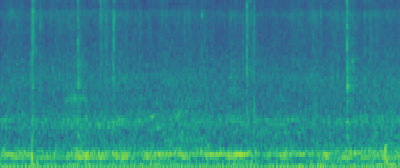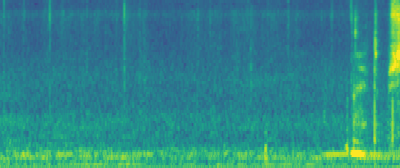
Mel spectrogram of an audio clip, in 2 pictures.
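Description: Faint, scattered light clicks of metal knitting needles as stitches are knitted two together and bound off, over a low steady hum.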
